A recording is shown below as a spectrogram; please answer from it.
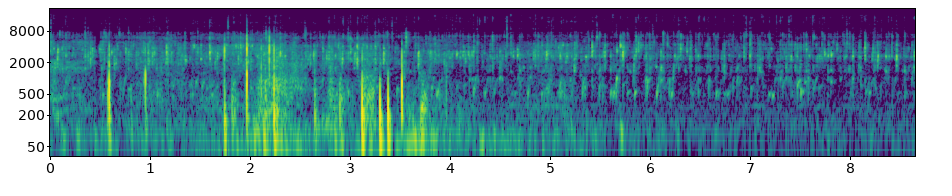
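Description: Water trickling and splashing at a stream source while a hiker fills a backpacking water filter system on the Appalachian Trail, faint, with scattered irregular drips and gurgles that thin out toward the end.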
